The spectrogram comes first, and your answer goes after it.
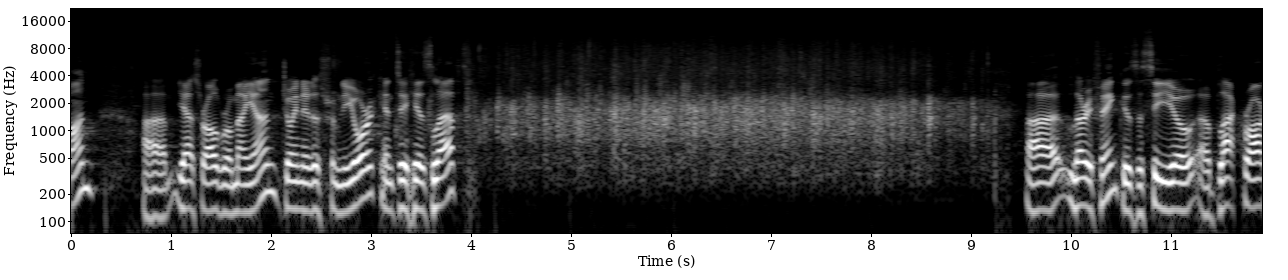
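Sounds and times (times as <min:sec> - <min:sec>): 
speech: 0:00.0 - 0:04.2, 0:09.6 - 0:11.9
audience applause welcoming guests onto a conference panel: 0:04.0 - 0:09.4.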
